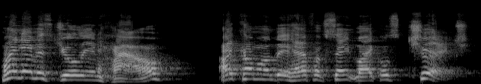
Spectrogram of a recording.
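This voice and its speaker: Male actor as earnest, well-mannered gentleman seeking donations, radio drama, high-pitched, forceful bright tone. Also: big pitch swings, unhurried, heavily acted. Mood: courteous, hopeful. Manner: courteous, formal, earnest. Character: polite, earnest gentleman collecting for church charity. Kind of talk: community theatre radio play acting.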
